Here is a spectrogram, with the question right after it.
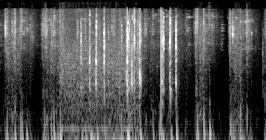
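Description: Rapid, continuous clip-clop of galloping horse hooves in a Mount & Blade II: Bannerlord multiplayer skirmish battle, loud and close with a few brief gaps in the rhythm.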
